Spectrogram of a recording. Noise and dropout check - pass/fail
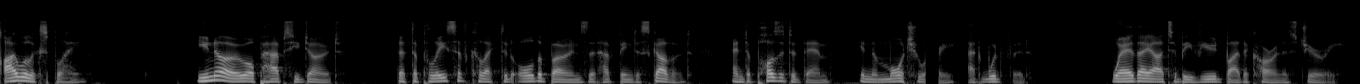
fail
